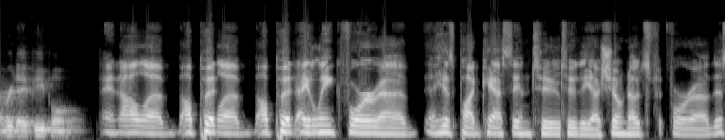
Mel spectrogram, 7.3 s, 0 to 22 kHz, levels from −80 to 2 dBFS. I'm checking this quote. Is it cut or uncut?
cut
